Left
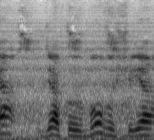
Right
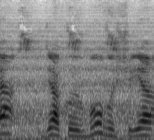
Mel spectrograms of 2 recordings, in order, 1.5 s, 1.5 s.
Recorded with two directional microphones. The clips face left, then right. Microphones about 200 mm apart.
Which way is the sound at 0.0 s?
15° left (ahead or behind).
